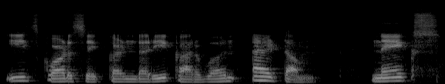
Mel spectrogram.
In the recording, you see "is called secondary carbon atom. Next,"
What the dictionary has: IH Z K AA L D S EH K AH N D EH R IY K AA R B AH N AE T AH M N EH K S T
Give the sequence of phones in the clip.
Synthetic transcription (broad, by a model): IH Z K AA D S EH K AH N D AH R IY K AA R B AH N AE T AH M N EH K S T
